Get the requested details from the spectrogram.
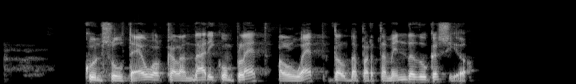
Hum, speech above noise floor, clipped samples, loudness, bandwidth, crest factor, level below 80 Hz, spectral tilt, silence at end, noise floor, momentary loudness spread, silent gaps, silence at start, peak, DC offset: none; 33 dB; under 0.1%; -16 LUFS; 7.8 kHz; 16 dB; -58 dBFS; -4 dB/octave; 1.05 s; -48 dBFS; 4 LU; none; 0.85 s; 0 dBFS; under 0.1%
